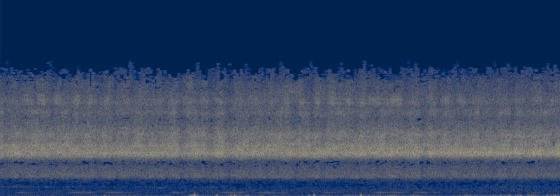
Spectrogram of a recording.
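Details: Cicadas drone without pause at a high, even pitch, while soft short chirps and scattered low knocks sit in the background.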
